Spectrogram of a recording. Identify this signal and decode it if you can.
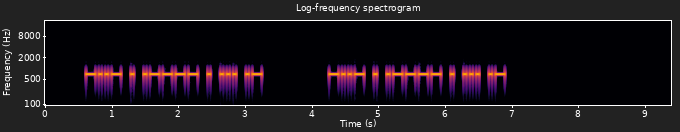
Morse code, heard as a keyed tone, about 25 wpm, 700 Hz. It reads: XE1ESA XE1ESA
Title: DXCC-100 Call Signs - 6 Characters - Repeated 2x - 25wpm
